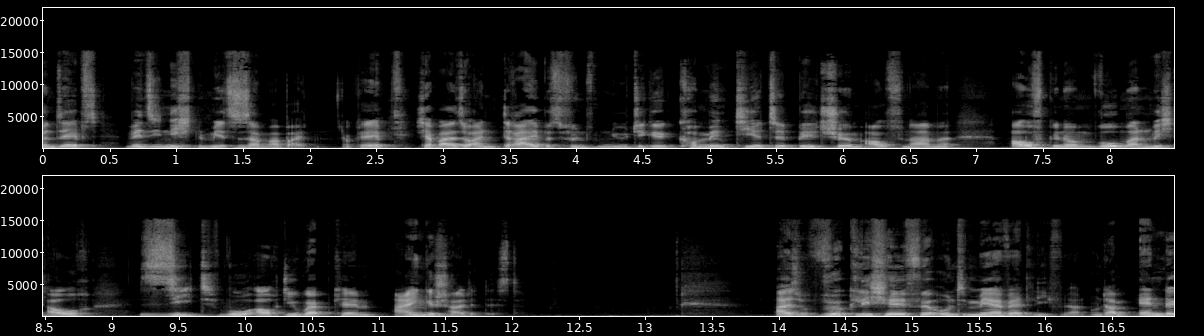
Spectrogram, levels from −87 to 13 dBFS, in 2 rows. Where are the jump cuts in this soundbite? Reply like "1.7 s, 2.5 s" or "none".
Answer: none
